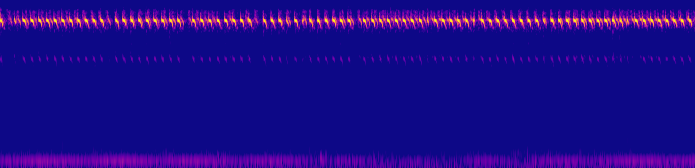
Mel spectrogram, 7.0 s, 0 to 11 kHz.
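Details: Yeoul-allak-bangul cricket, from a 2020 National Institute of Biological Resources recording, producing an unbroken high-pitched trill of fast, evenly beating pulses that shimmer steadily throughout, with a soft low hum underneath.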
